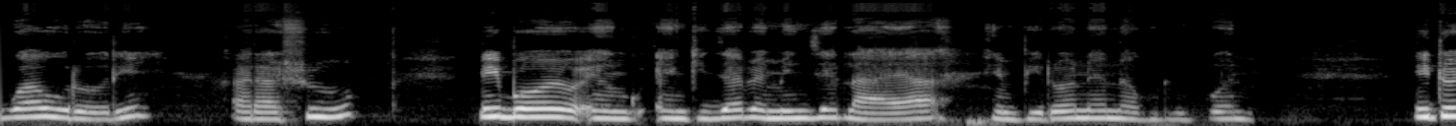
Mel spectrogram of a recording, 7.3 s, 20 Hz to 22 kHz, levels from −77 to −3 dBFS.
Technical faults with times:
none

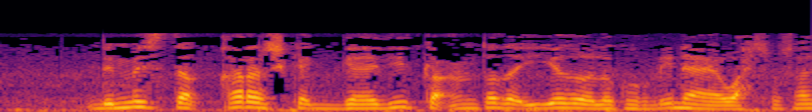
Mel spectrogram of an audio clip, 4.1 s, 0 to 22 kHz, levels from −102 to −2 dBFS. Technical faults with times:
0.00-4.06 AAC compression

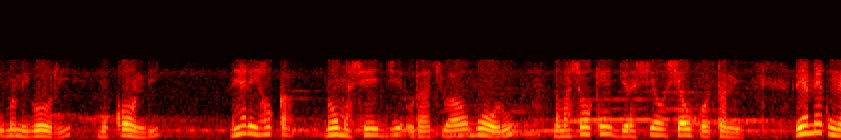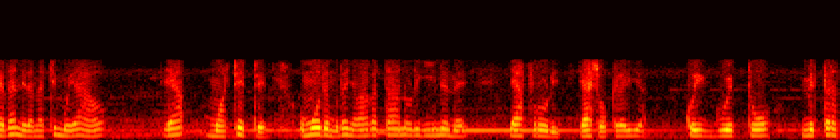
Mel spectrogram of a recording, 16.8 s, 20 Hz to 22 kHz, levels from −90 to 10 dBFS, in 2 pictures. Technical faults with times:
0.00-16.81 Bluetooth CVSD headset codec

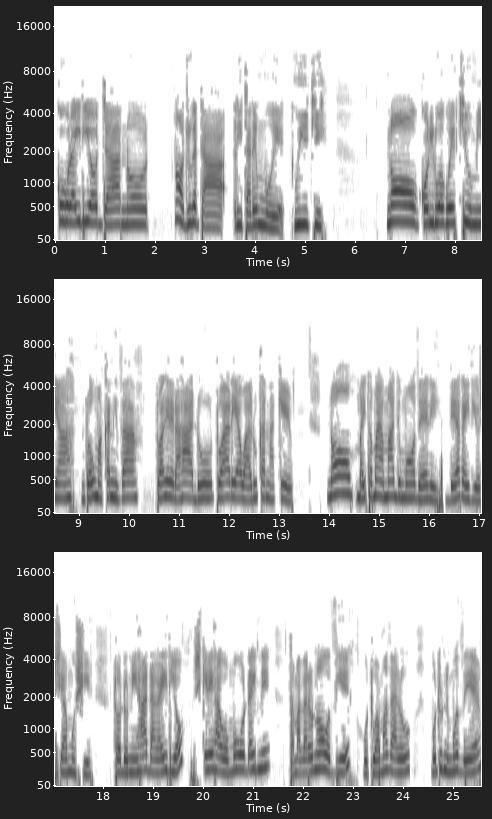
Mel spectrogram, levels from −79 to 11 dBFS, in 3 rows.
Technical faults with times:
0.00-25.56 MP3 compression
21.71-21.76 pre-echo

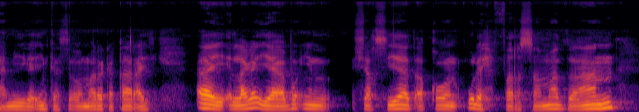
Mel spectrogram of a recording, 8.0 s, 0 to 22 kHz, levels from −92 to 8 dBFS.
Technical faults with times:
none

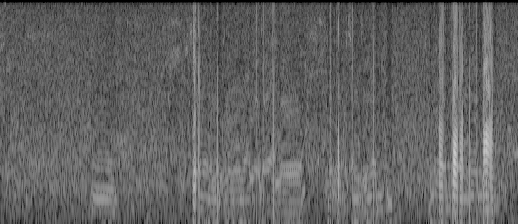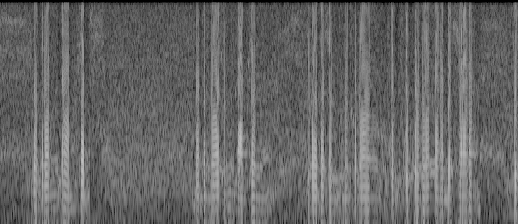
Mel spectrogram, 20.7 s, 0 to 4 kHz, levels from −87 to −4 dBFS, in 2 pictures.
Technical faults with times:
0.00-20.73 mu-law and A-law mixed up

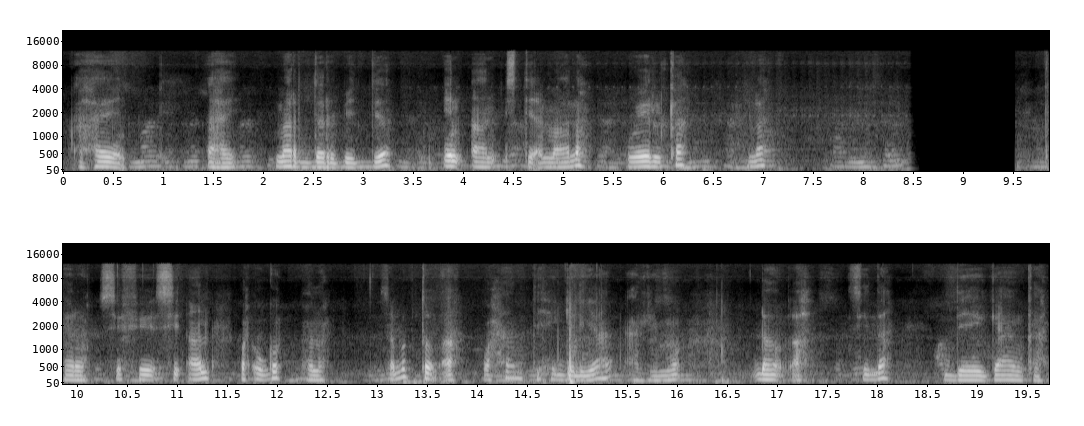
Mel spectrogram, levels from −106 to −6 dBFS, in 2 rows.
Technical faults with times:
8.47-9.57 long network dropout
9.65-10.33 jitter buffer speed-up
11.23-12.93 jitter buffer speed-up

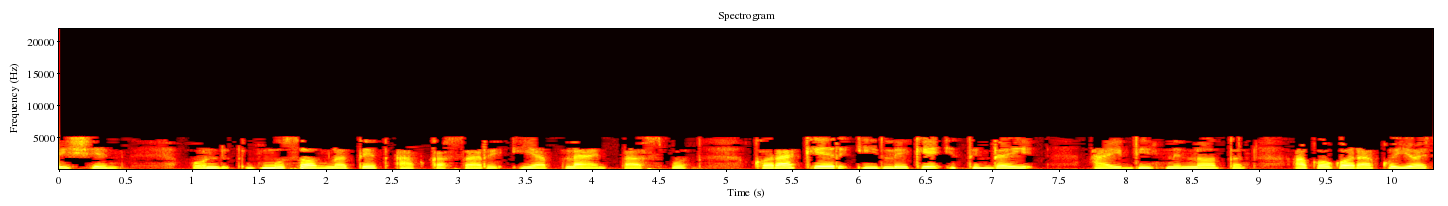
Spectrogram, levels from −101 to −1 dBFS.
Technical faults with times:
0.00-10.31 MP3 compression

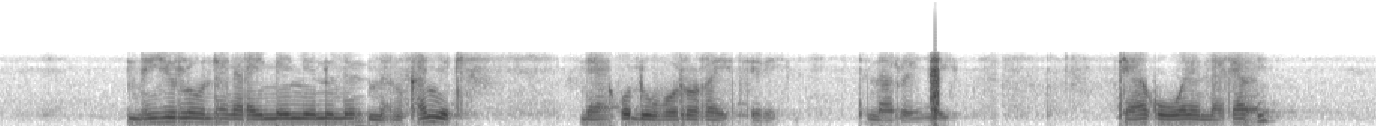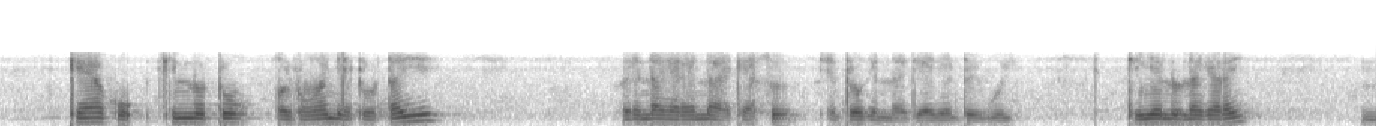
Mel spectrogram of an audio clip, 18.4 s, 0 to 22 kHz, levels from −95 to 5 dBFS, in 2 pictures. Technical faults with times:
0.00-18.35 GSM full-rate codec
2.36-2.48 lost GSM frames
4.00-4.10 lost GSM frames
6.17-6.29 wireless microphone noise hit
6.62-6.69 lost GSM frames
8.30-8.39 lost GSM frames
10.78-10.84 lost GSM frames
14.34-14.43 lost GSM frames
17.02-17.07 lost GSM frames

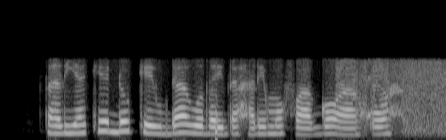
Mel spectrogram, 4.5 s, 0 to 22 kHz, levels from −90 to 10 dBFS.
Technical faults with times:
0.00-4.46 Bluetooth CVSD headset codec
2.15 Bluetooth headset packet repeated
3.35-4.46 stuck bit

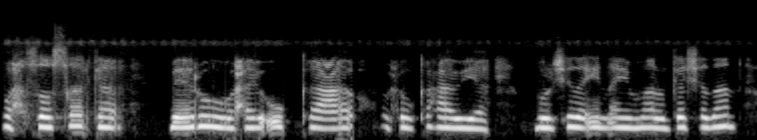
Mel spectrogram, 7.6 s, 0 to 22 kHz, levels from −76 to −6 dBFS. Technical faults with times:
0.53 repeated buffer
2.21-2.83 repeated packet loss (robotic sound)
3.33-3.53 short concealed packet loss
3.93-3.97 short concealed packet loss

